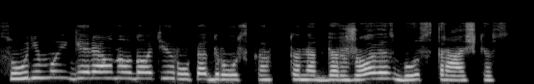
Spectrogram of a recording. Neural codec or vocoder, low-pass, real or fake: codec, 16 kHz, 8 kbps, FreqCodec, smaller model; 7.2 kHz; fake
